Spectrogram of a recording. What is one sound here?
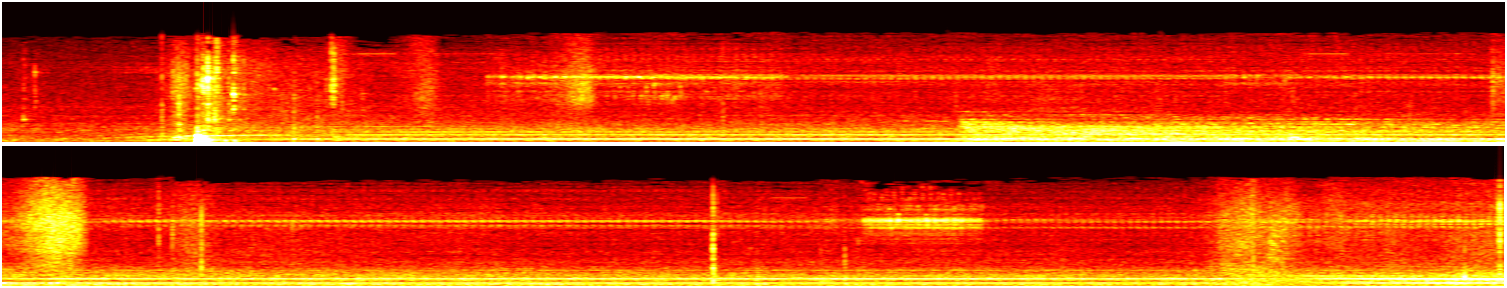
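A disc whirs steadily as it spins in a console.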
